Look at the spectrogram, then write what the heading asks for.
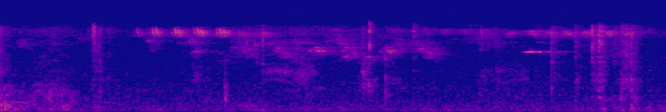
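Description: Birds chirping repeatedly in the background, with a few light clicks and rustles from a taped cardboard parcel being handled.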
